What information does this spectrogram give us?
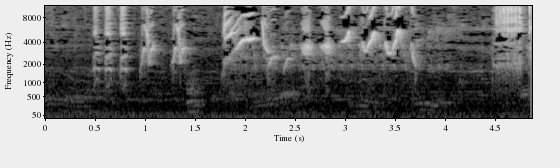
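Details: Teler-style song from a well-built orange-headed thrush: clicking notes, then a steady string of about eight looping whistled phrases, ending in a harsh high burst.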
